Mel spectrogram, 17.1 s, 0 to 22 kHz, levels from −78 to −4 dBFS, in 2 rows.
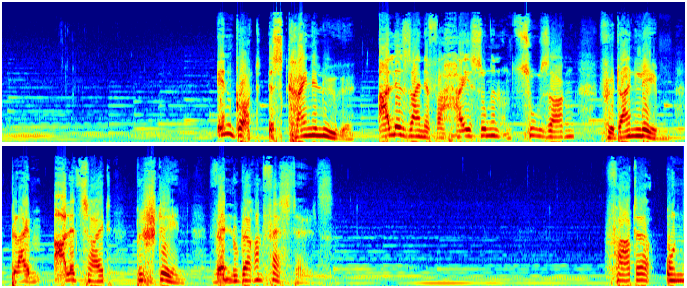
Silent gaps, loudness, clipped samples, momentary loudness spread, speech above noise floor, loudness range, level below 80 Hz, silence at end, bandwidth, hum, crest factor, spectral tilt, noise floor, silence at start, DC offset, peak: none; -9 LUFS; 0.3%; 22 LU; 25 dB; 9 LU; -32 dBFS; 0 s; 16.5 kHz; none; 12 dB; -4.5 dB/octave; -34 dBFS; 0 s; 0.5%; 0 dBFS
